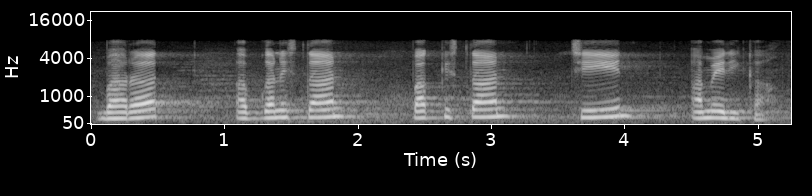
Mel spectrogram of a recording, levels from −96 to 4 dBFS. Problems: constant background noise, background conversations at intervals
